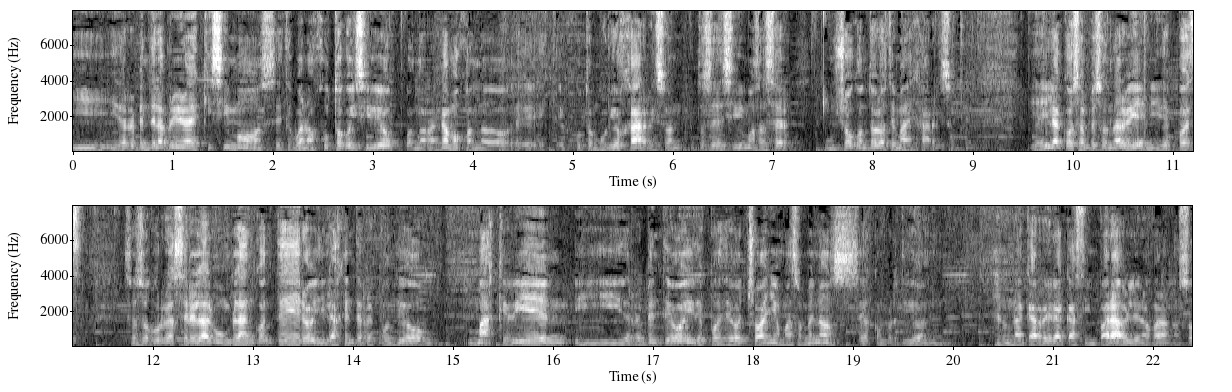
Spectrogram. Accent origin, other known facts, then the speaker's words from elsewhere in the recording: Mar del Plata, Buenos Aires Province, Argentina; born there; now in Buenos Aires, Argentina; Y nací en Mar del Plata, es verdad, pero ya la mitad de mi vida la viví acá. Hace como 15, 17 años que estoy dando vueltas por acá, por Buenos Aires, así que ya soy un poco mitad porteño, mitad marplatense. Una especie de híbrido.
